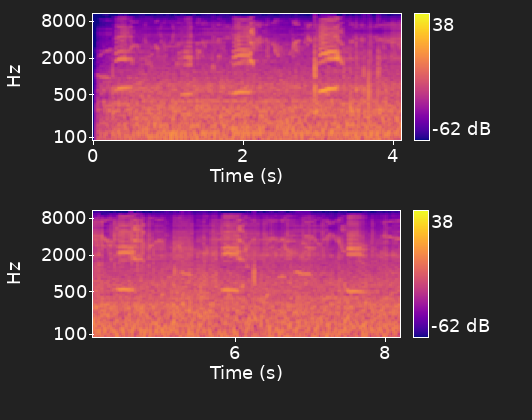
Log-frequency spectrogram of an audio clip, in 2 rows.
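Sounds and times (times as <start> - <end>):
Purple Swamphen calls: 0.1 - 2.4, 3.0 - 8.1.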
